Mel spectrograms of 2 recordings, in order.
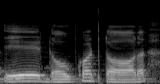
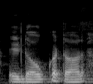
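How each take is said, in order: First: Very slow, drawn out; stretched classroom example; slow dictation. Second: Said in the usual way. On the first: Shown as a demonstration. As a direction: say it slowly for the class. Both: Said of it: "जैसे कहेगा".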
